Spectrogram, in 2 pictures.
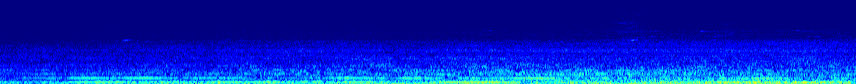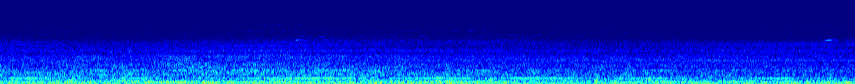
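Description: A diesel-hauled NJ Transit commuter train running, with an engine hum over a rumble. It grows louder over the first several seconds, then holds steady.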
